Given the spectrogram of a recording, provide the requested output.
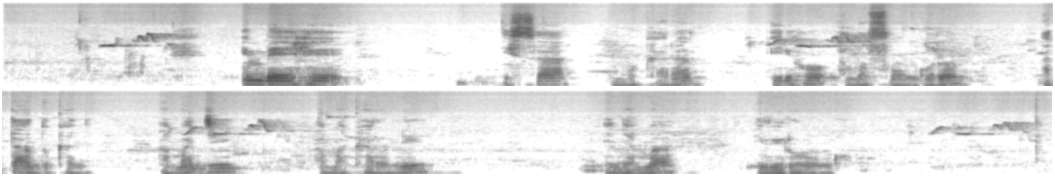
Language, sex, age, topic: Kinyarwanda, male, 18-24, finance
